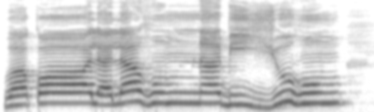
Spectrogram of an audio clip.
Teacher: میم ساکن کے بعد نون آ رہا ہے تو یہاں پر اظہار شفوی ہو رہا ہے، ہم یہاں غنہ نہیں کریں گے، ہم اسے جلدی سے پڑھیں گے۔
